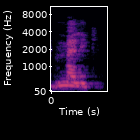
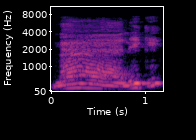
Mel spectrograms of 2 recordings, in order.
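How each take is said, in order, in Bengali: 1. প্রথম স্বরধ্বনিটি ছোট রাখা হয়। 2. প্রথম স্বরধ্বনিটি লম্বা করে টানা হয়। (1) "সূরা নাসে মাতে টান নেই" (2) "সূরা ফাতিহার মাতে টান আছে"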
